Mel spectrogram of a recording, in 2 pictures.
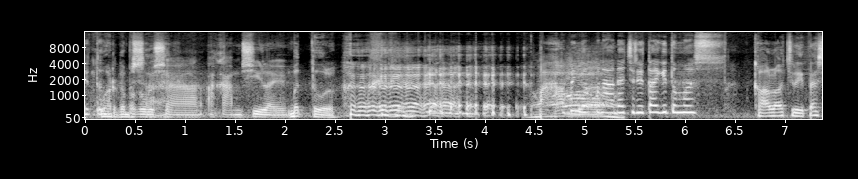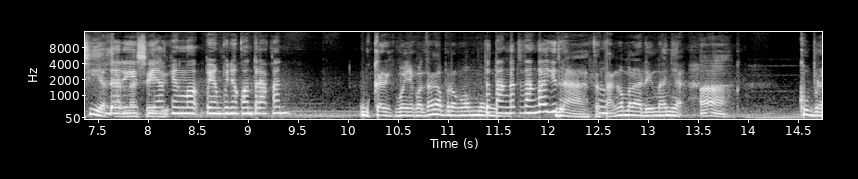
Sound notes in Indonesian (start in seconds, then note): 2.6 tertawa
